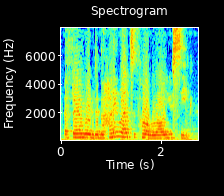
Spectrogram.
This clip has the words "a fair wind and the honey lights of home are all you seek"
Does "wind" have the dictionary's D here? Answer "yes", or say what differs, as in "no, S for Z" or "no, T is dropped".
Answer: yes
